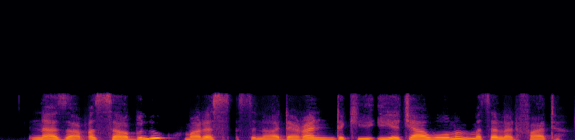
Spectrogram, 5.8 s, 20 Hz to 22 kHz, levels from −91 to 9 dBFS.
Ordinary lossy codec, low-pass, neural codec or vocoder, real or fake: MP3, 96 kbps; 7.2 kHz; codec, 16 kHz, 0.5 kbps, X-Codec, WavLM features, trained on Multilingual LibriSpeech; fake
